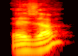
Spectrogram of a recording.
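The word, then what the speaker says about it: Eze: It's pronounced Ezu Eza. Listen, my Nigerians, my flyerians, forgive me. I'm going to do the EZA thing. Like, it's ESA to me.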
